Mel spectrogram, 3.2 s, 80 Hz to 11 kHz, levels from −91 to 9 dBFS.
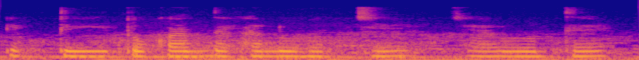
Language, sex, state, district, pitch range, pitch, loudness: Bengali, female, Tripura, West Tripura, 230-235 Hz, 235 Hz, -16 LUFS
